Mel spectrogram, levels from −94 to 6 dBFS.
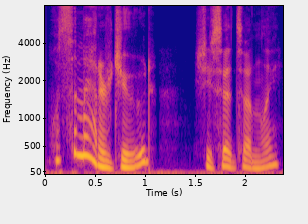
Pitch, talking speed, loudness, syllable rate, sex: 170 Hz, 175 wpm, -17 LUFS, 5.5 syllables/s, male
